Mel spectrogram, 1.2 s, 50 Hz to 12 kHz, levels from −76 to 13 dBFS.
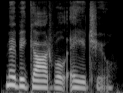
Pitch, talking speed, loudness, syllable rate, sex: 200 Hz, 240 wpm, -18 LUFS, 5.8 syllables/s, female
